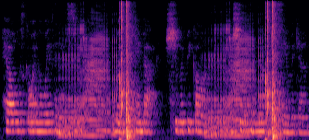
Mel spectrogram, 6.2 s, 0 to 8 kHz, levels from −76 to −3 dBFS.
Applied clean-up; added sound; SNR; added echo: none; Slam; -2 dB; reverberation time 0.5 s.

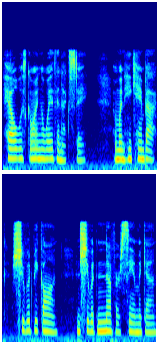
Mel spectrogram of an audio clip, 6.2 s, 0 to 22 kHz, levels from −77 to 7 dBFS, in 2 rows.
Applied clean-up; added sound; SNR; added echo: none; none; none; none.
